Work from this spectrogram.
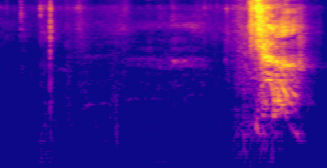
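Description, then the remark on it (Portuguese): A single loud sneeze bursts out near the end after a few seconds of quiet with faint small clicks, a sharp explosive blast that fades quickly. “Espirros.”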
